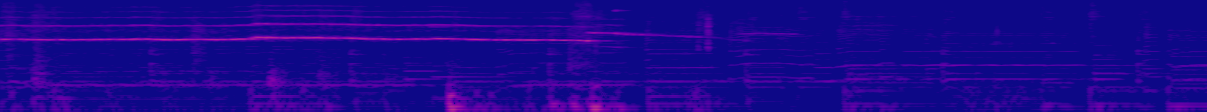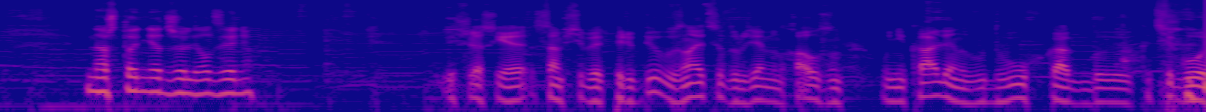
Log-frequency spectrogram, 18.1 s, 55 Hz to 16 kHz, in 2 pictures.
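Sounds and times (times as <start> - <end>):
police whistle blowing one long shrill blast: 0.0 - 6.4
speech: 9.7 - 11.1, 12.4 - 18.0.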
